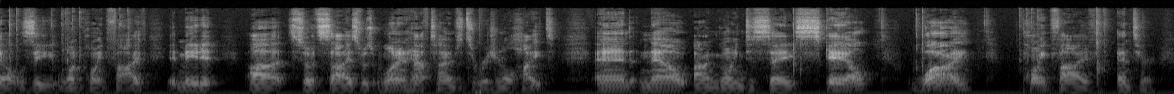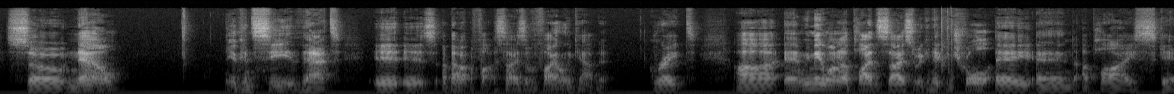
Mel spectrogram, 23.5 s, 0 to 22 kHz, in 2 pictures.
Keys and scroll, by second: 0.0-0.6 typing, 1.2 Return, 7.9 s, 9.1 y, 10.9 Return, 21.1 ctrl+a.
